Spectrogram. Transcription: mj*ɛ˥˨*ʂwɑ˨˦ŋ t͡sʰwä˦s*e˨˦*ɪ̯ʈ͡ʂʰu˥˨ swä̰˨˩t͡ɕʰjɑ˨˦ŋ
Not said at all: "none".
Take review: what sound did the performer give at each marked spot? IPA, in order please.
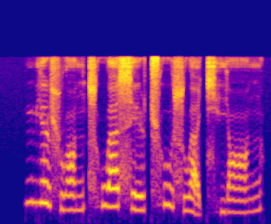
ɛ˥˨, e˨˦

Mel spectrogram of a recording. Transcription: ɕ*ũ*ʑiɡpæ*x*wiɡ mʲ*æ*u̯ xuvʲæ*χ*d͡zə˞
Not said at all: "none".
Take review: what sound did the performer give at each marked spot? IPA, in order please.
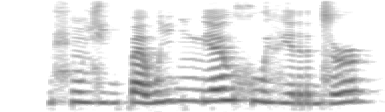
ũ, none, æ, r

